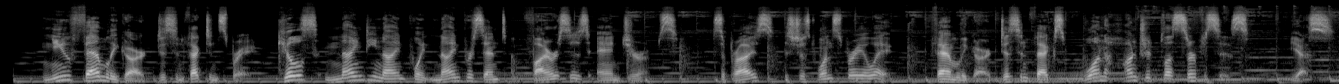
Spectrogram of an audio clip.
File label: Warm; Family Guard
